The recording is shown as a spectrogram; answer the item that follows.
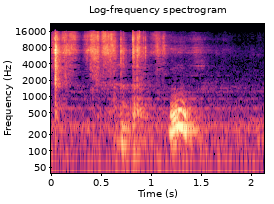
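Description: Faint rustling and light clicks of oracle cards being handled as a card is drawn from the deck, followed about a second in by a brief murmured hum of voice.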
